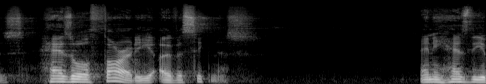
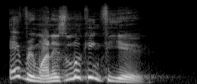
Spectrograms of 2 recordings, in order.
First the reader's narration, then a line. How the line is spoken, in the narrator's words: when they found him, they exclaimed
